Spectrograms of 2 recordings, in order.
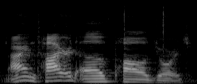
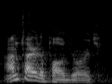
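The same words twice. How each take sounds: First: I am tired of Paul George, said slowly with am and tired stressed; slow the line and lean on am and tired; emphatic, slow I am tired. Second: Said in the usual way. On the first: Real, not acted.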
